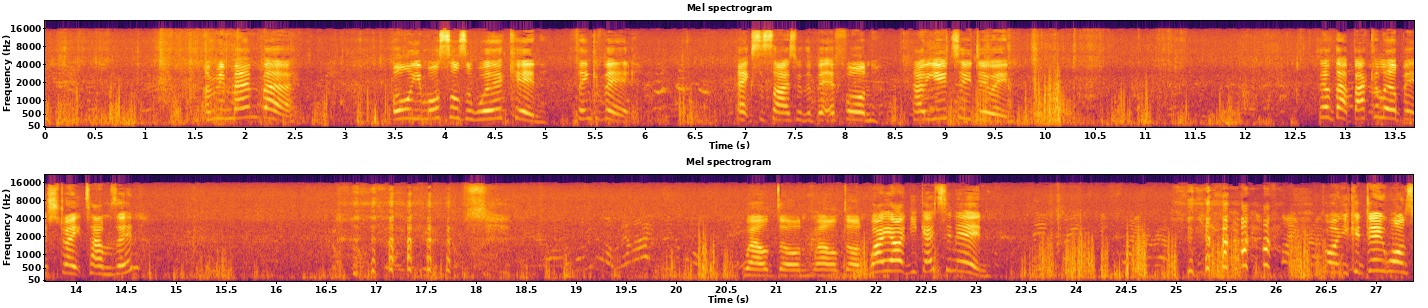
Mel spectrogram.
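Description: Water splashes as a person wades and gropes through a shallow channel.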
